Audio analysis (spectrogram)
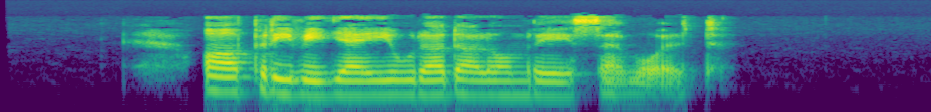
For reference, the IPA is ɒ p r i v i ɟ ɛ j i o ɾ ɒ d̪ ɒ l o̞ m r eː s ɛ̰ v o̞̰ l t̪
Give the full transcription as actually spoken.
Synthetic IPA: ɒ p r i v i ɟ ɛ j i u ɾ ɒ d̪ ɒ l o̞ m r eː s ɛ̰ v o̞̰ l t̪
